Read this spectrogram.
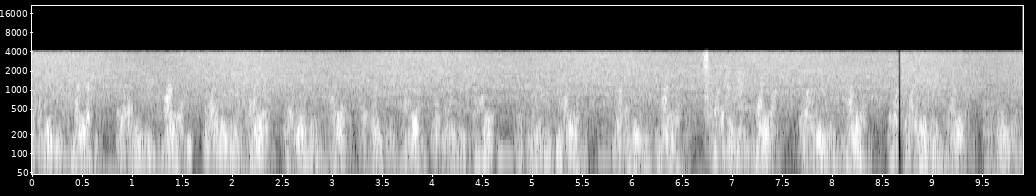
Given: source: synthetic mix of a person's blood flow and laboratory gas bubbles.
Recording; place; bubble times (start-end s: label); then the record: Doppler ultrasound of blood flow; precordium
0.54-0.59 s: bubbles
From the record:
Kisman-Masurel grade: 113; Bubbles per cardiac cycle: 1 to 2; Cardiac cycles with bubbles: 1 to 10%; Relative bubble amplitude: loud (0.450 to 0.775); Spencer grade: 1 (occasional bubble signal discernible with the cardiac motion signal, with majority of cardiac periods free of bubbles); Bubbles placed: only in the low amplitude regions of the cardiac cycle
